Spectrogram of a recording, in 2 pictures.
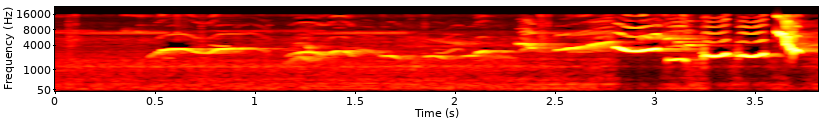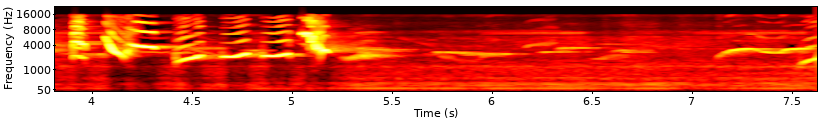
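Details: Oriental magpie-robin song used as a fast lure to provoke another magpie-robin into singing; after a quiet stretch of faint whistles, a loud run of sharp, clipped notes and rising whistles bursts out mid-clip, over a low background hum.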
